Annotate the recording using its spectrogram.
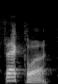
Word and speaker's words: Thecla: If you've heard of Thecla, am I saying that right? T-H-E-C-L-A, Thecla.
